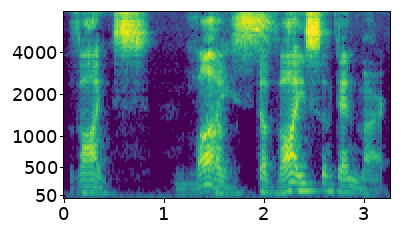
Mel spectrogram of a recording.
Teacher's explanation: I have a terrible habit when speaking classical text of unrounding and opening that first element a lot.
